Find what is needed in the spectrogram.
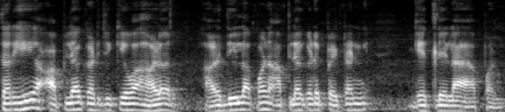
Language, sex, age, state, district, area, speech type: Marathi, male, 60+, Maharashtra, Mumbai Suburban, urban, spontaneous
